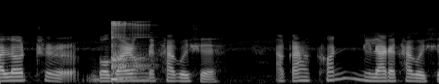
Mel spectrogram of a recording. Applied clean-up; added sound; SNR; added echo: none; Cutlery, silverware; 0 dB; none.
